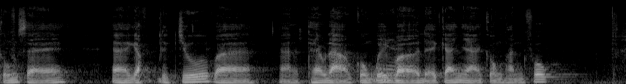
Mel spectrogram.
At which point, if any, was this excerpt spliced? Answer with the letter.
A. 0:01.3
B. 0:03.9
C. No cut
C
